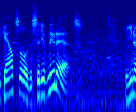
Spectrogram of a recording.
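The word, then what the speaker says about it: Nunez: of nunz you know you've got to have some Emanuel County training to know how to pronounce that because I've seen people that see a sign and they Nunes it's nunz Nunes right there's our local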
